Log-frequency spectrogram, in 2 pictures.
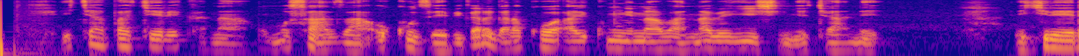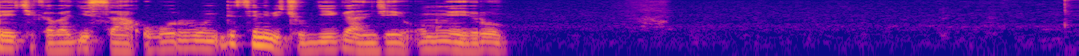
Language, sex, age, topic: Kinyarwanda, male, 25-35, finance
